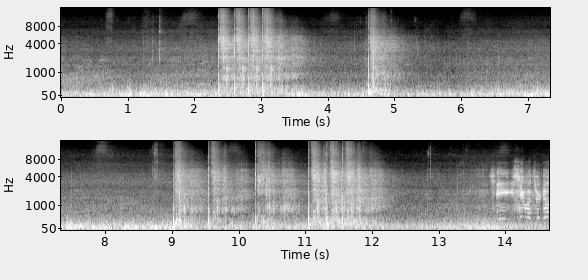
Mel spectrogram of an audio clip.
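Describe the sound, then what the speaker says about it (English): Blank machine gun fire crackles in short sharp bursts at a Pacific war reenactment, with scattered loud reports and quick volleys. Someone talks throughout. "See, you see what they're doing now, that one shoots,"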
